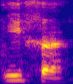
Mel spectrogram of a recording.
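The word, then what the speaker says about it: Aoife: mean um not a lot of people can pronounce correctly kneels uh yeah uh IFA is another one Neo of IFA sercia uh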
